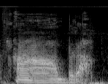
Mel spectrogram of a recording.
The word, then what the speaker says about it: habla: Habla. Yes. Even the vowel sounds have to be very clear. Yes. Because if you just say habla, habla, then I don't know, is it habla or hable?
